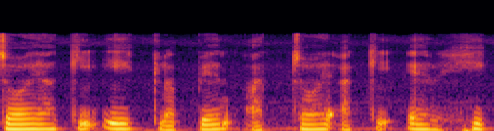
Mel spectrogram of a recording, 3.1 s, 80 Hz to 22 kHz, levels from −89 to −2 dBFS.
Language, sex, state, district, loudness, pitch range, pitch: Karbi, male, Assam, Karbi Anglong, -16 LUFS, 140-155 Hz, 150 Hz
